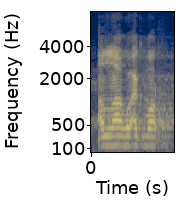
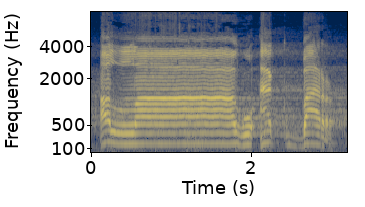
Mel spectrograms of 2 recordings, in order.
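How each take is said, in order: First: The takbir is said short and quick. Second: The takbir is drawn out long.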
